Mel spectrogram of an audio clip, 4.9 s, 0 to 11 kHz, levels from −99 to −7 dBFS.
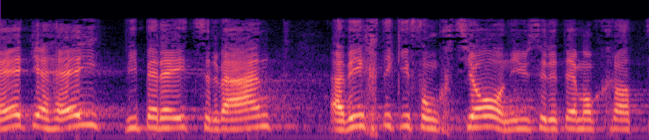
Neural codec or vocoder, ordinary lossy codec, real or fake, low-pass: none; AAC, 64 kbps; real; 7.2 kHz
